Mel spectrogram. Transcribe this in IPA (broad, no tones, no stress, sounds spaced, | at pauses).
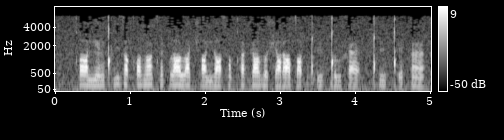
qʰ ɑ nʲ æ̃ ǃʼ i z ɯ qʰ y ðˤ ẽ kʰ õ θ l ɑ ɹ ɑ t͡ʃʰ ɑ nʲ æ sˤ ẽ qʰ i k e ðˤ y ʃ ɑ ɾ æ tˤ u ǃʼ y ǃ ɯ x æ | ǃʰ y ǃʼ e h æ̃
